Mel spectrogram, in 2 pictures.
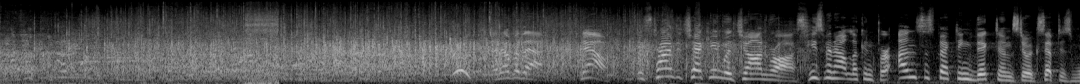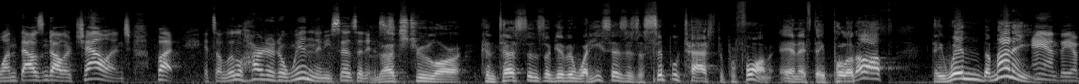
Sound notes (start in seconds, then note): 0.0 audience applauds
